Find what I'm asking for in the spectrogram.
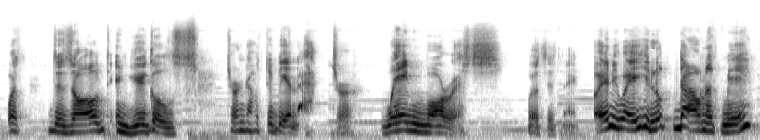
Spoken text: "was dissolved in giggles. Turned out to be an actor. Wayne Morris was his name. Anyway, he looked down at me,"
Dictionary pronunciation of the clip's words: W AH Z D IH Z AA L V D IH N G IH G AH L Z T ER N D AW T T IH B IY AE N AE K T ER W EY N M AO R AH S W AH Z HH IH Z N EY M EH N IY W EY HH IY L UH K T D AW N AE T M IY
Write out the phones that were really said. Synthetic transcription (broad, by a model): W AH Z D IH Z AA L V D IH N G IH G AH L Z T ER N D AW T T IH B IY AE N AE K T ER W EY N M AO R AH S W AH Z HH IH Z N EY M EH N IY W EY HH IY L UH K T D AW N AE T M IY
